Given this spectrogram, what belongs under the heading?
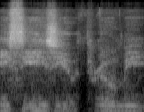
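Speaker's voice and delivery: rasping, staccato, broken-up whisper, very slow. Voicing a possessed patient in a game scene: raspy staccato whisper. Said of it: "She speaks in a raspy staccato whisper".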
